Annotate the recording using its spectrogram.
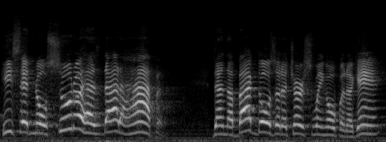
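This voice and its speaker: A man's voice: very high-pitched, animated, pitched above the performer's own voice, heavily acted. A man with a Cajun accent voicing an earnest pastor who tells an absurd tall tale in comic storytelling, drawn out and emphatic. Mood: excited, incredulous. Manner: loud, drawn-out, emphatic preaching delivery.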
